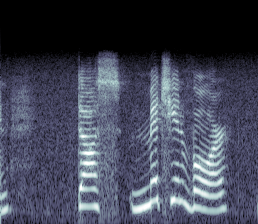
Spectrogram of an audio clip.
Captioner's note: speaking in German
